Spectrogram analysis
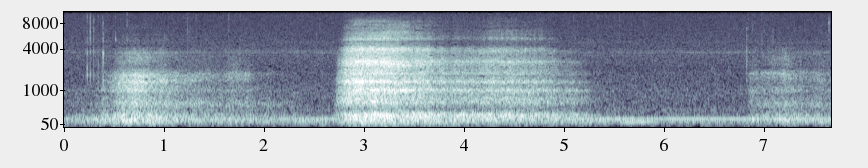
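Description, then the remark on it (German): Audible breathing from a group of people, with soft inhales followed by one long, loud communal exhale and quieter breaths trailing off, with no talking. “Atmet hörbar, damit ihr sehr genau spürt, dass ihr nicht allein seid.”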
